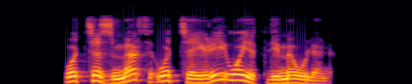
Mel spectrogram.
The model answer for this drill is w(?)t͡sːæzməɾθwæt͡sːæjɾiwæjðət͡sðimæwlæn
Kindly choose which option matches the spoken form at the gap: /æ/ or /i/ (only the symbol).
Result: æ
